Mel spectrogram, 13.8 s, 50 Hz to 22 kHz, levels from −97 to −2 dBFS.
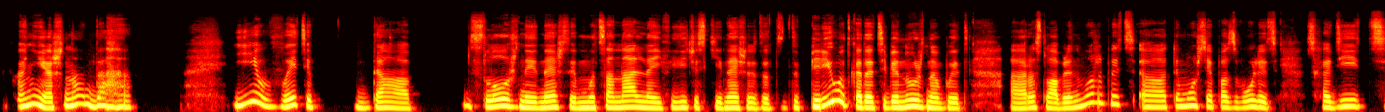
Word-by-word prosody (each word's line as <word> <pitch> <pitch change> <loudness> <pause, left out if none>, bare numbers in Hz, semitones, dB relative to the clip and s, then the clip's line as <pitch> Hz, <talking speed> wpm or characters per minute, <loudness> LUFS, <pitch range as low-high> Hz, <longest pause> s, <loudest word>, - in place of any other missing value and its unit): Конечно, 220 +2 +3
да. 195 -4 +2 1.0
И 280 +10 +2
в 195 -7 -2
эти, 210 -3 +2 0.4
да, 165 -3 -2 0.6
сложные, 190 -3 +3
знаешь, 175 +2 +2
эмоционально 170 +1 +1
и 155 - -2
физически, 170 +1 -4
знаешь, 165 -1 0
вот 160 -1 -2
этот 160 +3 -7
период, 260 - +5
когда 175 -2 +5
тебе 170 +1 0
нужно 180 -3 +3
быть, 155 -1 -4 0.4
а, 155 0 -2
расслабленным. 165 +1 -1
Может 300 +3 -4
быть, 260 -2 -6
а, 185 -1 -1
ты 195 +3 -5
можешь 210 +1 +1
себе 190 - -3
позволить 175 -2 -3 0.3
сходить, 195 +3 -3
180 Hz, 125 wpm, -21 LUFS, 165-205 Hz, 1.0 s, период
